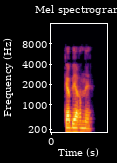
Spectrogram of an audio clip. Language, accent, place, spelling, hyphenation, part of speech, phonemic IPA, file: French, France, Lyon, cabernet, ca‧ber‧net, noun, /ka.bɛʁ.nɛ/, LL-Q150 (fra)-cabernet.wav
- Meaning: Cabernet (grape variety)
